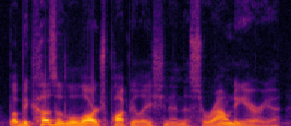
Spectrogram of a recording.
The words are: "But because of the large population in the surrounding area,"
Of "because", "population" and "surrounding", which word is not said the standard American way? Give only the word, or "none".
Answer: none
